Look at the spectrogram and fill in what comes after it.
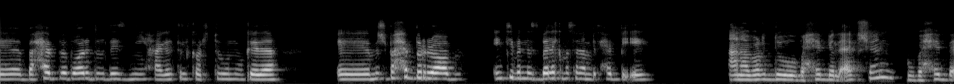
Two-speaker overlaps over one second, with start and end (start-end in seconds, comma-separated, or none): none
